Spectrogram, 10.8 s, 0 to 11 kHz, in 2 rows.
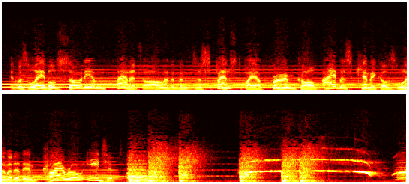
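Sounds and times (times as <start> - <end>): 
speech: 0.1 - 7.3
high frenzied scream: 8.0 - 10.7.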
